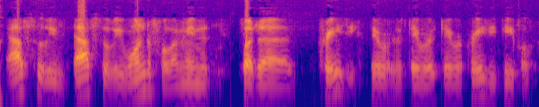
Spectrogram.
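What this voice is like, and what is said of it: American accent. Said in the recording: “I can detect an American accent off you”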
